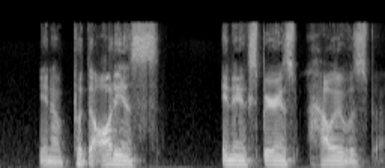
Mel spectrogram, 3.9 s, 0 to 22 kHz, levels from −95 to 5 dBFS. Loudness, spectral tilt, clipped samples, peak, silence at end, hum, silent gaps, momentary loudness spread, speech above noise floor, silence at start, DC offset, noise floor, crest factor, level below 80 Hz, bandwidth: -18 LUFS; -4 dB/octave; under 0.1%; -4 dBFS; 0.2 s; none; none; 8 LU; 48 dB; 0.4 s; under 0.1%; -66 dBFS; 16 dB; -50 dBFS; 13 kHz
